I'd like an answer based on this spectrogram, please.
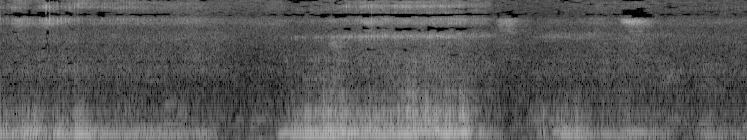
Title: Snoring fool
